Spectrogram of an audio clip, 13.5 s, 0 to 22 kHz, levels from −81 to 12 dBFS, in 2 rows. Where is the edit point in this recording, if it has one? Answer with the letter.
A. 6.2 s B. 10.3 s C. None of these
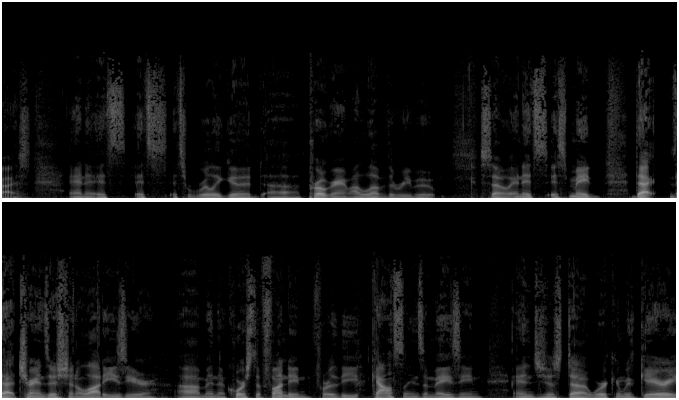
B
